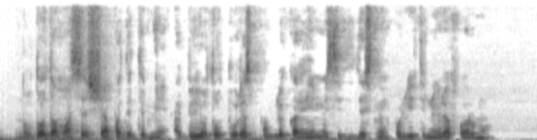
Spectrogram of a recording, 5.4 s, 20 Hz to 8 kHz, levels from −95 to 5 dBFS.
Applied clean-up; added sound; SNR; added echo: none; Engine; 10 dB; none.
